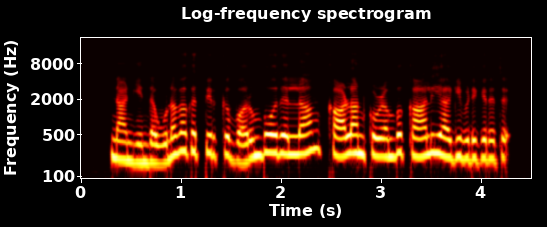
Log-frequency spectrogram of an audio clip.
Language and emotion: Tamil, sad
